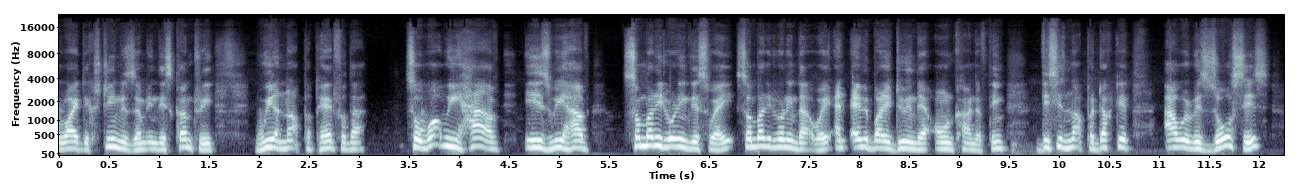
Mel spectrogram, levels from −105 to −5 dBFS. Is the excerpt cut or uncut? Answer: uncut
